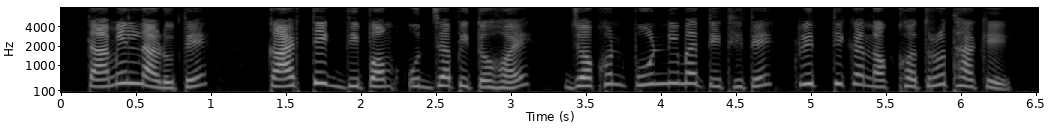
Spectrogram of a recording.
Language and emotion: Bengali, neutral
